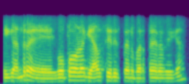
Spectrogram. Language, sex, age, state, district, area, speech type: Kannada, male, 30-45, Karnataka, Gadag, urban, conversation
